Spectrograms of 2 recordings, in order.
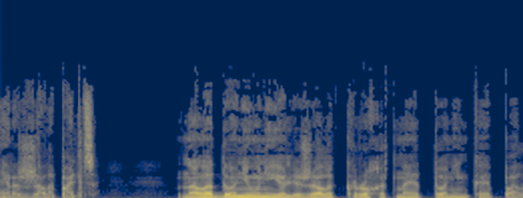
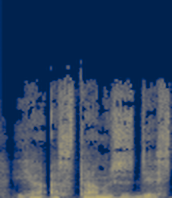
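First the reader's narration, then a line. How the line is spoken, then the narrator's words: Quiet reply. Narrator (Russian): тихо ответила она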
